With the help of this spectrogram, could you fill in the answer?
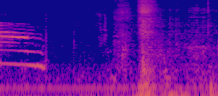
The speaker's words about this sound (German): Miau! so, einmal kurz die Katze entfernt.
